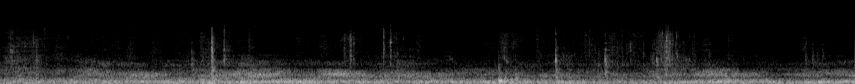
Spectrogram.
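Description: Steady low rumble of wind and water around a small wooden rowboat, with scattered light clicks and knocks from handling the fishing rod and landing net.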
